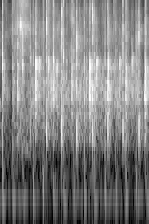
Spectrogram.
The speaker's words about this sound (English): So thank you. Another clap.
